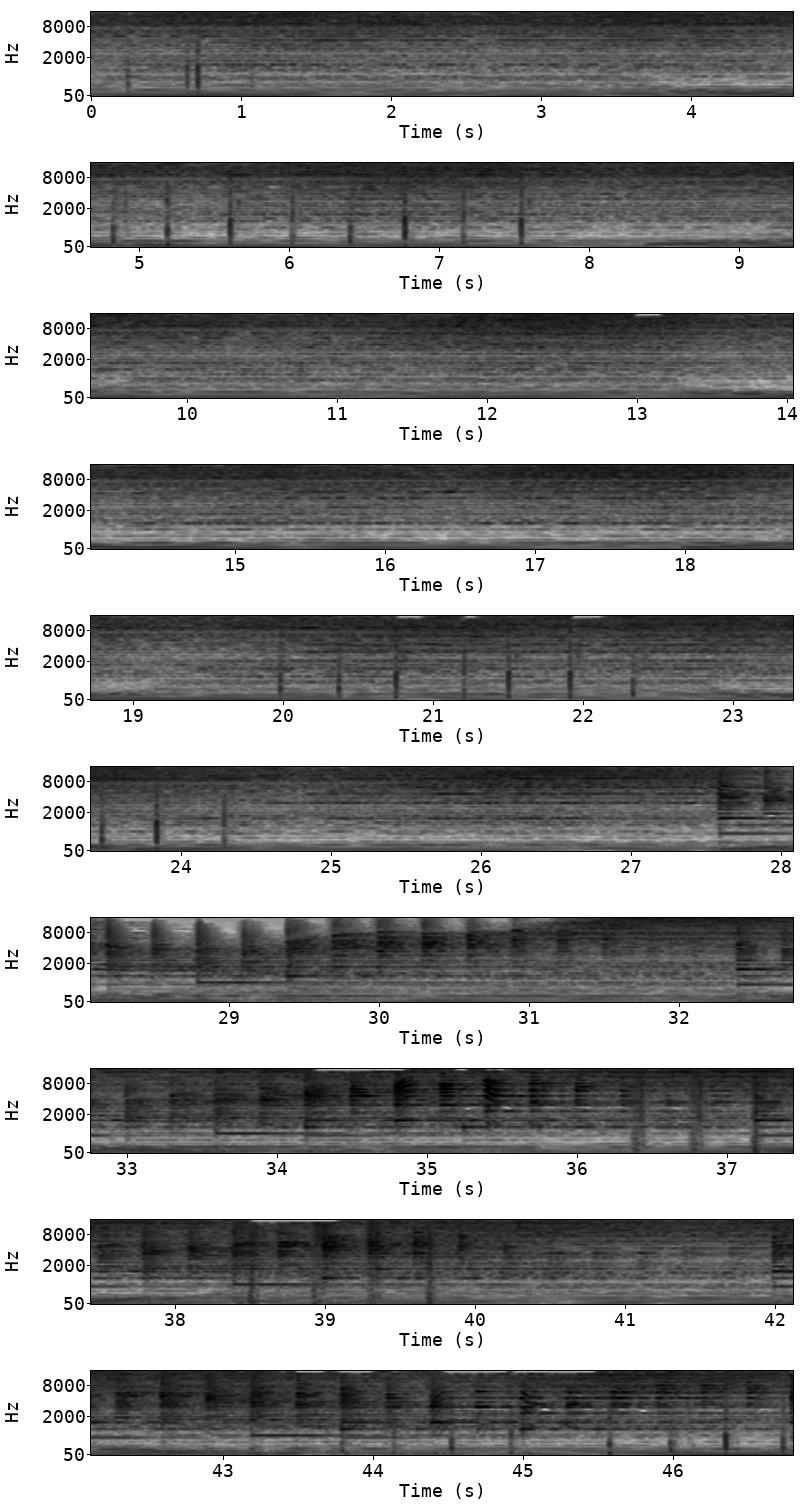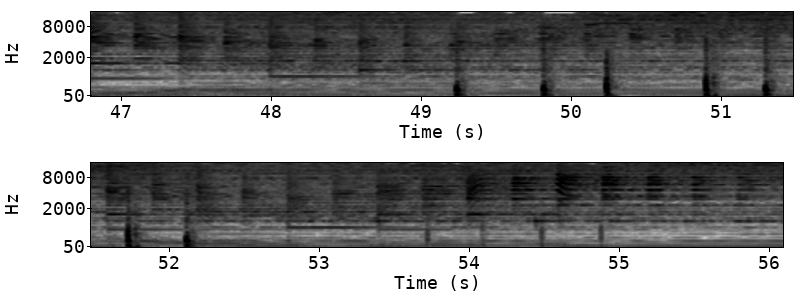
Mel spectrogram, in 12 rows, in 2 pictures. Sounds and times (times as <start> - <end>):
Music: 0.0 - 56.0.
